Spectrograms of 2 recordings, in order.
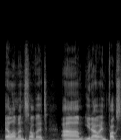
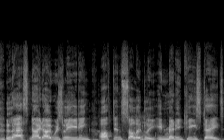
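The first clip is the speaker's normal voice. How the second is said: Trump impression; 5 semitones higher, 3 dB louder than usual. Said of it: "It's the worst impersonation I've ever heard".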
